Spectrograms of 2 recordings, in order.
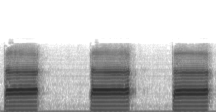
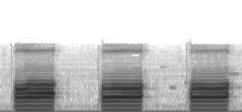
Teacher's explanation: تا کو باریک کر کے پڑھیں گے اور قا کو پر کر کے پڑھیں گے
